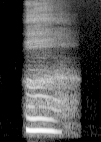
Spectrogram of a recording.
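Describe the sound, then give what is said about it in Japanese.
A single slow, voiced exhale like a sigh during a slow belly-breathing exercise, lasting about a second, heard alone with silence around it. “ゆっくり吸って、ゆっくり吐いて、”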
